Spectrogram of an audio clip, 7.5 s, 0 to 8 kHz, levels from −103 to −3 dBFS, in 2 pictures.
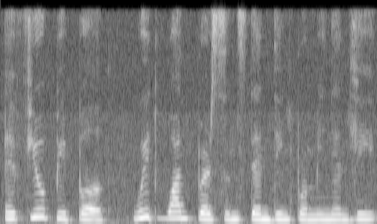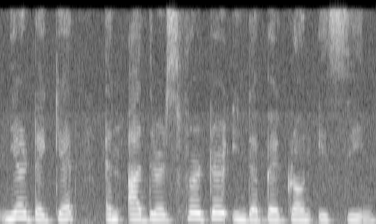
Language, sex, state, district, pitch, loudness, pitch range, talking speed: English, female, Nagaland, Kohima, 205 Hz, -14 LUFS, 190-225 Hz, 150 wpm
